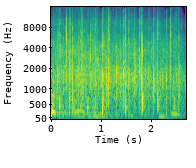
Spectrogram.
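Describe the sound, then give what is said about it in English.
A group of people applauding a new collaboration after a picture is taken, a dense, uneven patter of sharp hand claps that keeps steady for a few seconds, with faint voices murmuring beneath it. “And if we could have a picture, and now we can applaud.”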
